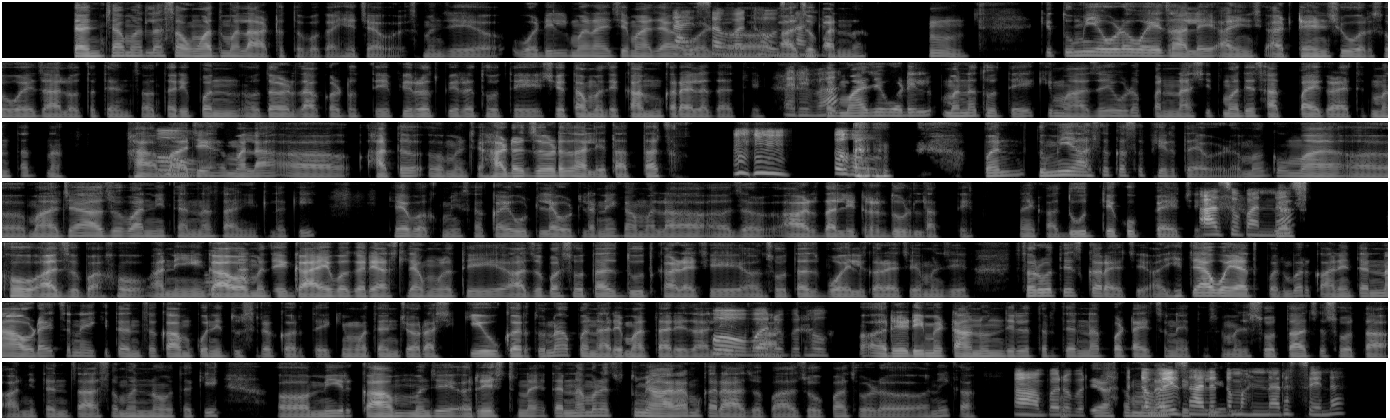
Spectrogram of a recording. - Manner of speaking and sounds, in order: "गळतात" said as "गळायतात"; chuckle; laughing while speaking: "हो"; chuckle; in English: "प्लस"; in English: "बॉईल"; in English: "रेडिमेड"; "रेडीमेट" said as "रेडिमेड"; in English: "रेस्ट"
- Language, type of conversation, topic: Marathi, podcast, भूक आणि जेवणाची ठरलेली वेळ यांतला फरक तुम्ही कसा ओळखता?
